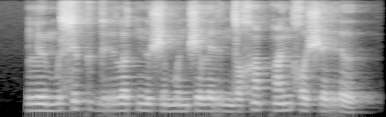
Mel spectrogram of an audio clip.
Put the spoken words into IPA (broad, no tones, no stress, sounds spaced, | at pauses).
l ø m ʊ s ø k ø ɡ ø r l ɔ t͡s n o ʃ ɛ m o n ʃ ɛ l ɛ r n d ɔ χ ĩ q ɛ̃ n χ o ʃ ɾ ɛ r ɾ ə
